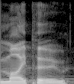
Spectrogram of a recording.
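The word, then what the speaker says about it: Maipú: back to Mendoza following a business meeting in my poo that's spelled m a i pu U for our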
